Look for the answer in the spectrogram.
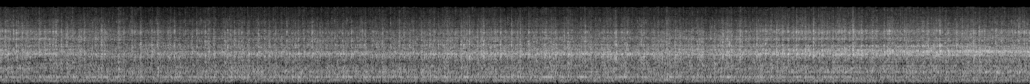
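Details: Nissan 240SX petrol engine idling with a dry, busy rattle tapping a little over twice a second; the owner asks what causes it, cause unknown.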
